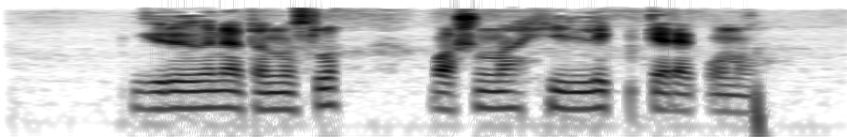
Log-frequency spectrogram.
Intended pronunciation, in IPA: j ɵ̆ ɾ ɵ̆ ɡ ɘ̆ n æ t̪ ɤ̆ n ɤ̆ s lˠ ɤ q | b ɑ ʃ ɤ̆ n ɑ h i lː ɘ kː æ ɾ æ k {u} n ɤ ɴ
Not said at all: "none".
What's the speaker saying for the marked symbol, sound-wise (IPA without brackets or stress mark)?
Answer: u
